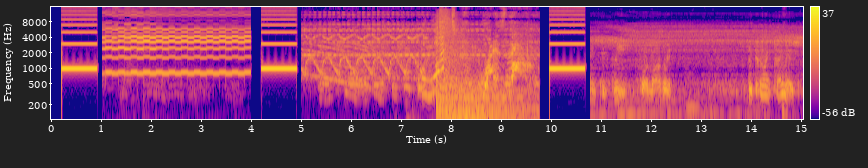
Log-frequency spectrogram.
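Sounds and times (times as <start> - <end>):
high electronic beep: 4.2 - 10.7
buzzy multi-pitched tone: 5.0 - 9.8
siren sweeps rising and falling: 5.0 - 9.8.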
